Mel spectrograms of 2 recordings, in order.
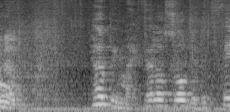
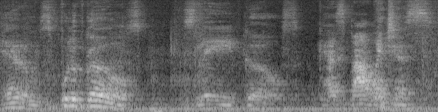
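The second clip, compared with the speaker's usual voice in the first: slow, low and soft; dreamy savouring; 8 semitones lower, 6 dB quieter, much slower than usual. Acted. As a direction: drift into a hushed fantasy, lingering on each phrase. Savouring a fantasy for mate.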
